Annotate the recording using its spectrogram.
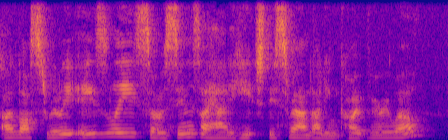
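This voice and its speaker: The intonation is lively. The pace is moderate. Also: woman. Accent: Australian. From Australia. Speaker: vlogger. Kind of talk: personal video diary. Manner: casual, rambling.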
